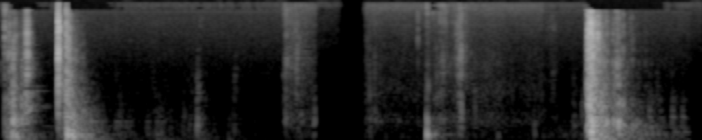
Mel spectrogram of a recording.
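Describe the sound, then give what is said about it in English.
An adult climbs out of a car: a couple of heavy door thunks, a few soft footsteps, then a final solid slam of the door shutting. No one speaks. “And the grown-up gets out.”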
